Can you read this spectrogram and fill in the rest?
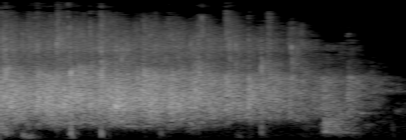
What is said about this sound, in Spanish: Muy bien, un aplauso para Esaú y Jacob. Gracias.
